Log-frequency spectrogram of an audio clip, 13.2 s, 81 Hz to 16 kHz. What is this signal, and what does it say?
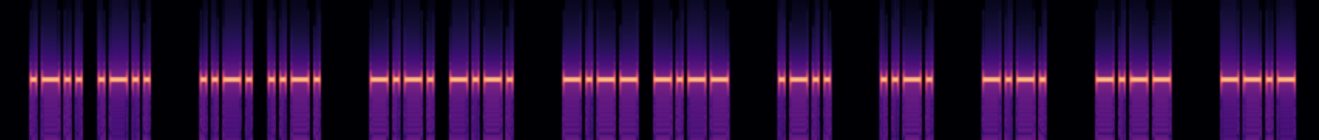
Morse code, heard as a keyed tone, about 21 wpm, 800 Hz. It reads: LL FF CC YY L F C Y Q
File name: Basic Sets / Basic Letter Groups Collective7 / LFCYQ@20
